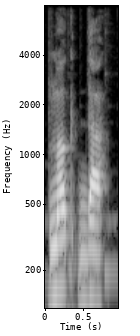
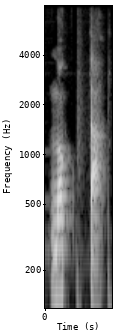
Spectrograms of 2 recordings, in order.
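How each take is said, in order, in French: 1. La consonne après mok est un d doux. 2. La consonne après mok est un t dur. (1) "qu'on lit souvent écrit mokda" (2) "Bah en fait ça se prononce mokta"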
